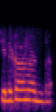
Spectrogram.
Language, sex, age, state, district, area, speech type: Urdu, male, 18-30, Uttar Pradesh, Saharanpur, urban, conversation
